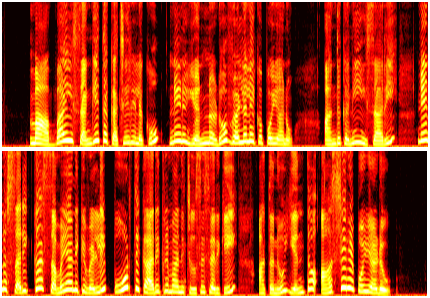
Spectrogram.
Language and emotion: Telugu, surprised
